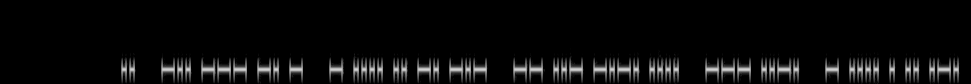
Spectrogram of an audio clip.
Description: Morse code, heard as a keyed tone, about 30 wpm, 700 Hz. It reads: I DONT THINK MUCH OF THEIR
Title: Sentences from Top 1000 Words - Review Part 6 - 30wpm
